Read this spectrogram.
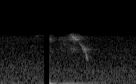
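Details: A cougar, caught on a forest game camera, gives a single thin, bird-like chirp that slides quickly downward as a form of communication.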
